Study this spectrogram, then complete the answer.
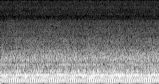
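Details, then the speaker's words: Roadside-find self-propelled walk-behind mower, small single-cylinder engine, after cleaning and a dirty air filter being washed. A strong, even drone holding steady speed with regular firing and no stumbling, knocking or surging; sounds good, no smoke. "But there it is. It's a runner. Sounds good. Doesn't smoke."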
